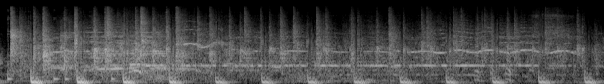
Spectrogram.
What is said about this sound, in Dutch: Dames en heren, een groot applaus voor de tafeldame van vanavond,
